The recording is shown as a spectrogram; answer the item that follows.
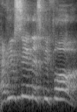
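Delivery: yelling up, shouting upward. Calling up to companions above while stuck below: yelling up. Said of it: "I'm gonna yell up".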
